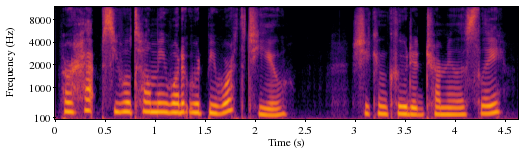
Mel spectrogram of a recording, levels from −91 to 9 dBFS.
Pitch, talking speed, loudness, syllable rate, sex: 240 Hz, 195 wpm, -17 LUFS, 5.4 syllables/s, female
